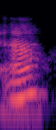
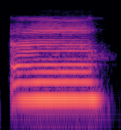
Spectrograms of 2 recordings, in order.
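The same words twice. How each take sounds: First: The short vowel is kept brief. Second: The short vowel is stretched out long. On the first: The speaker calls it right. "I have to say ah, o, e, short" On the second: The speaker calls it wrong. "I cannot make them long because that's incorrect. I can't say ah"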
